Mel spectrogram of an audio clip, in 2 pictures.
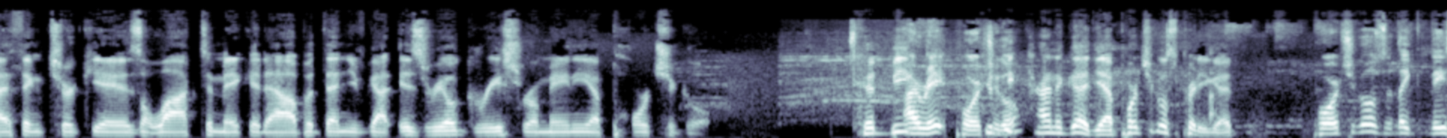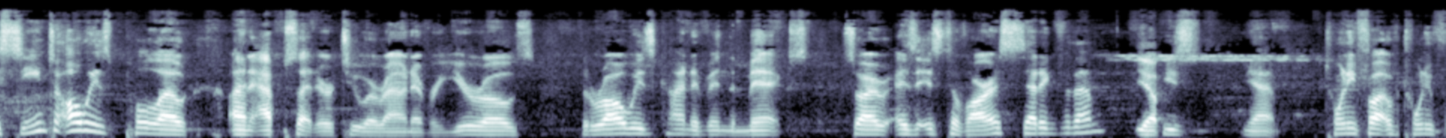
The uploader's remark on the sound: LIVE FROM QUEBEC CITY. Joins us live from the Women's NORCECA Championship in Quebec City.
